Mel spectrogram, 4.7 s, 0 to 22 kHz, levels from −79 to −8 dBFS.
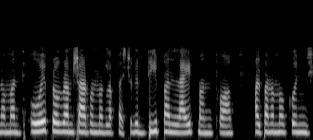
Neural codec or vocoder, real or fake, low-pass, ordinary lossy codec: codec, 16 kHz, 4 kbps, FunCodec, trained on LibriTTS, 50 frames a second; fake; 5.4 kHz; none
